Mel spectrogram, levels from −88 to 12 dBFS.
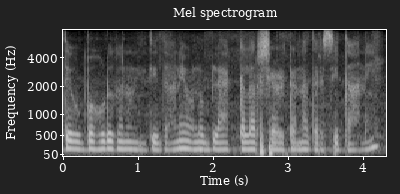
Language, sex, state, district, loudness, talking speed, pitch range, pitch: Kannada, female, Karnataka, Koppal, -17 LUFS, 155 wpm, 160-180 Hz, 170 Hz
